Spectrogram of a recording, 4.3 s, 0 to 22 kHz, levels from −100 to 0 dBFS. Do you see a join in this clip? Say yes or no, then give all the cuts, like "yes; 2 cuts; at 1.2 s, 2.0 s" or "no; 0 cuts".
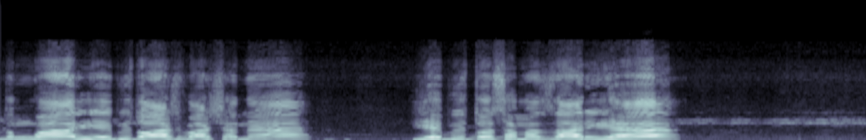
no; 0 cuts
